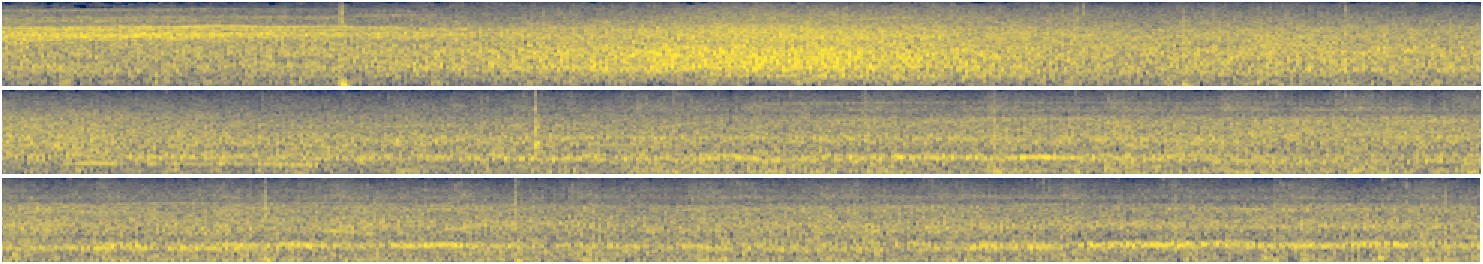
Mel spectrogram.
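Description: A large crowd roars and chants steadily in a big stadium.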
